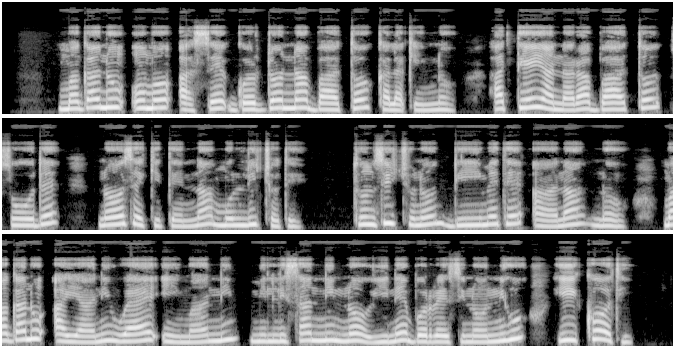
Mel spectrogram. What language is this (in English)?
Sidamo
